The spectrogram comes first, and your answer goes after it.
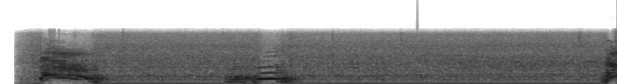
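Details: A happy Basset Hound gives drawn-out, wavering moans and yowls, as if trying to tell its owner something.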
